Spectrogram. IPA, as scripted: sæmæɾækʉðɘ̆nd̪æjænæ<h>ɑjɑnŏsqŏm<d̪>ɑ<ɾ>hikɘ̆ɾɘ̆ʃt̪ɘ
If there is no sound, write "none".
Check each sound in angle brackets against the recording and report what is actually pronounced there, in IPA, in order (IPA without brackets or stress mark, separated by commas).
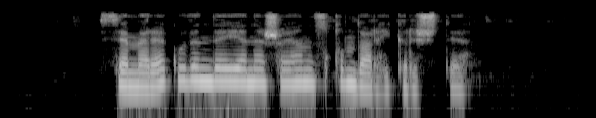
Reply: ʃ, d̪, ɾ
